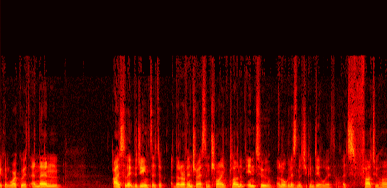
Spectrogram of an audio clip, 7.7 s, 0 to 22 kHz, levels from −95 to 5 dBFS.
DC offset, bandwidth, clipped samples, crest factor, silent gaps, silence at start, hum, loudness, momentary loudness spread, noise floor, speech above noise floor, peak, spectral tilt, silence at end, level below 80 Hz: under 0.1%; 15.5 kHz; under 0.1%; 22 dB; none; 0 s; none; -32 LUFS; 10 LU; -69 dBFS; 37 dB; -10 dBFS; -4.5 dB/octave; 0 s; -68 dBFS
